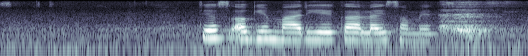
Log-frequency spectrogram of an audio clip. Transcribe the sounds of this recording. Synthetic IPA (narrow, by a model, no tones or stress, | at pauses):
t̪jesʌ̰ɡimaɾiekalajsʌmet̪̚ːʰʌ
